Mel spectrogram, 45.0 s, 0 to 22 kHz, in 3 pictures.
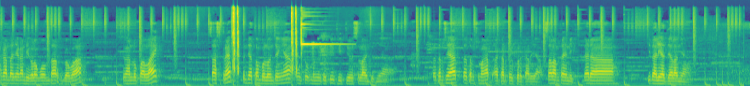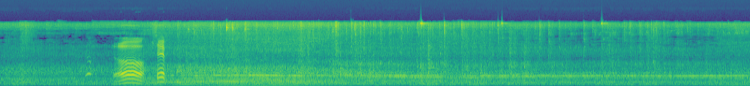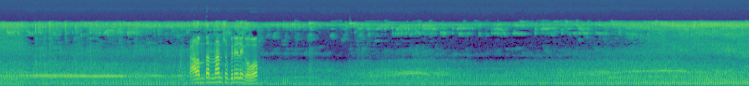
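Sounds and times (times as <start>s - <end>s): pickup engine droning: 0.0s - 36.1s, 36.8s - 44.9s
insects chirping: 15.8s - 18.8s, 22.6s - 44.9s.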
